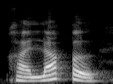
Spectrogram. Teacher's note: زبر نا جئتمونا خلقناکم خا زبر خا لام زبر قاف لق قاف پر جزم ہے اور جزم کی صورت میں یہ حرف قلقلہ ہے۔ قلقلہ کا مطلب آواز کا پلٹ کر آنا۔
